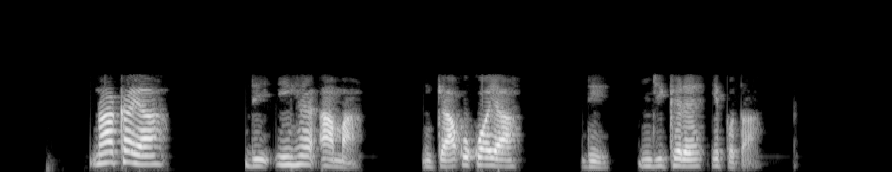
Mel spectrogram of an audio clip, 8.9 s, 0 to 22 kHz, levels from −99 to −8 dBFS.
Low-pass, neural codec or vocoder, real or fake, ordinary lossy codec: 3.6 kHz; none; real; none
